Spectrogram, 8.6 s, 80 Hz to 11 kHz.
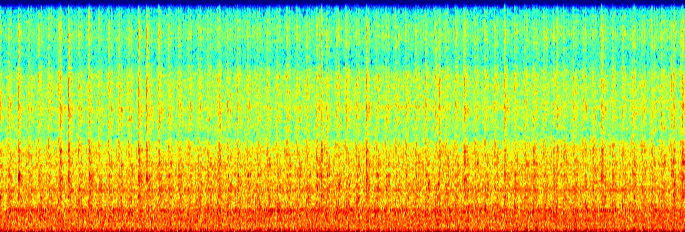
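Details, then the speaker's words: Minneapolis Moline Big Mo 500 tractor, first start in 10+ years after fixing ignition, fed from small auxiliary tank: loud, steady, even chug at idle, no misses; runs normally though fan is heard kicking the shroud. "So, I hear the fan kicking against the shroud. I still don't see any cooling problems."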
